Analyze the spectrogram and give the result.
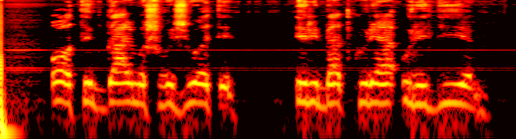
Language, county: Lithuanian, Kaunas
